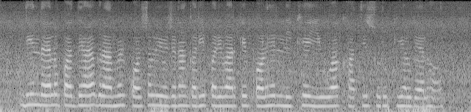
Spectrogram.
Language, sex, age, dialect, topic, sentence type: Bhojpuri, female, 18-24, Western, banking, statement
